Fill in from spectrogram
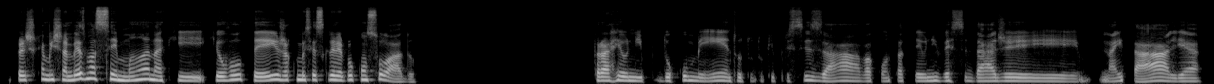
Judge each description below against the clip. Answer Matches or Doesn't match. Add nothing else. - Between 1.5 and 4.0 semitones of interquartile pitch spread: Doesn't match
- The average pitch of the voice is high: Doesn't match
